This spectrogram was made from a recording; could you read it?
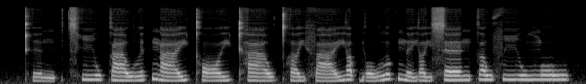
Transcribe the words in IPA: kʰ ɪ˨˩ ŋ | t͡sʰ iː˧ w k aː˨ w l ɪ˥ k̚ ŋ aː˨˥ j kʰ ɔː˨˧ j kʰ aː˨ w t̪ʰ ɐ˨ j f aː˨˥ j ɐ˨ p̚ j o˨˥ w l ʊ˥ k̚ n̪ e˨˧ j ɐ˨˥ j s ɛː˧ ŋ k ɐ˥ w f iː˥ w ŋ o˥ w

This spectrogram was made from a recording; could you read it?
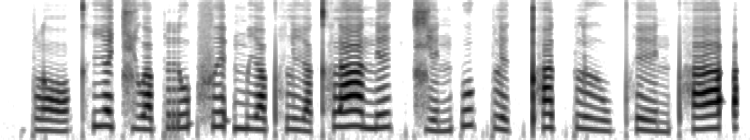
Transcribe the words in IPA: p l ɔː˩˦ kʰ i˥˩ a̯ t͡ɕ u˧ a̯ p r u˦˥ ʔ f e˥˩ ʔ m i˧ a̯ pʰ l i˨˩ a̯ kʰ l aː˥˩ n eː˦˥ k̚ t͡ɕ e˩˦ n p o˥˩ k̚ p l e˨˩ k̚ pʰ a˦˥ t̚ p l ɯː˨˩ w pʰ eː˨˩ n pʰ a˦˥ ʔ

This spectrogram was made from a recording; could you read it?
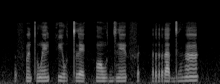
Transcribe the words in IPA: f œ̃˨ t w ẽ˦ k i˨ w t l e˨ k ɔ̃˧ w d͡z ẽ˧ f | r a˨ dʱ œ̃˦

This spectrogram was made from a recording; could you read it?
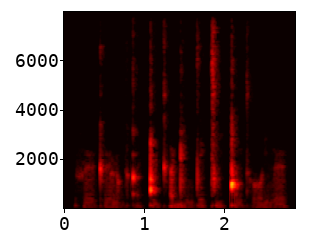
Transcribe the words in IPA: f øː˨ kʼ øː˨ ɳ o˨ ɡ ə˧ qʼ i̤˧ ǃ y˨ kʰ ɐ˦ ɡ ɖ iː˨ m t̪ e˦ ǀ i˦˨ ǃ ə˧ m tʰ oː˨ ɾ i˦˨ m ø˦

